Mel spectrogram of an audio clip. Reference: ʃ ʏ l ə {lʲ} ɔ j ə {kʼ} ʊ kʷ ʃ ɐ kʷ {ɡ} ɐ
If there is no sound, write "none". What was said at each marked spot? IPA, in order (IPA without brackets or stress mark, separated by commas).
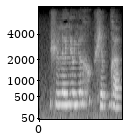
lʲ, x, ɡ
